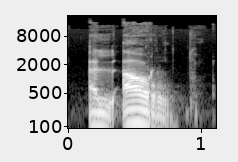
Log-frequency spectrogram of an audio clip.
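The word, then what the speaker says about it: al-ard (الأرض): On the contrary, in the word al-ard, or the phrase wal-ard, the lam sakina is pronounced because there is a moon letter after the lam sakina.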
